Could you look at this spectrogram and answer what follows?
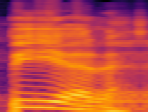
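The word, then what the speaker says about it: pair: मात्रा हर से र इसे पे नहीं पढ़ेंगे। देखिए क्या पढ़ेंगे? पी से पढ़ेंगे प ए आई का उच्चारण ए होगा। क्या होगा? ए आर से र लिखा पेयर। इसे हम पढ़ेंगे पेयर।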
